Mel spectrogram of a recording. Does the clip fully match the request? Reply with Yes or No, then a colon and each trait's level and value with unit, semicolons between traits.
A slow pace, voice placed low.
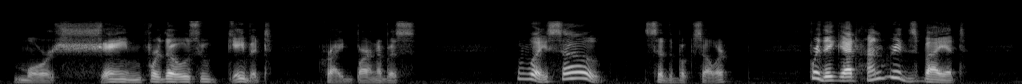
Yes: slow, 115 wpm; low, 130 Hz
